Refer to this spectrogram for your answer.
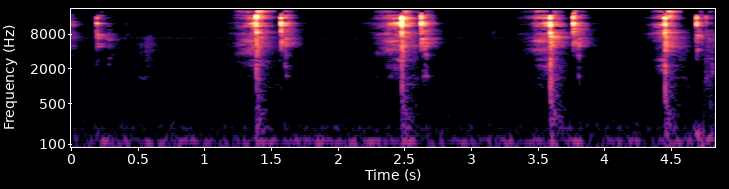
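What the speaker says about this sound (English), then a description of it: "Take a second and listen to the accuracy and the precision this shear offers." Budget dog grooming shears snip in open air with crisp metallic clicks, six or so cuts spaced about a second apart, each one close and clear against near silence.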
